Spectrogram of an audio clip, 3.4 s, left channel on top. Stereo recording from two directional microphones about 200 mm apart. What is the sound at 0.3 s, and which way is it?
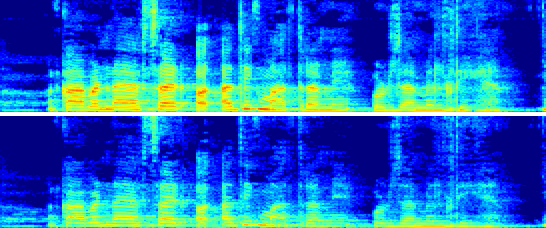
A woman's voice, 30° left (ahead or behind).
